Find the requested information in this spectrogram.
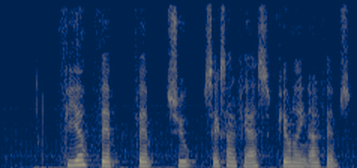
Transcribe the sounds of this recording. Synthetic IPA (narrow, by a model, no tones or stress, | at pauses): fiːɐfem̰fem̰syʊ̰seɡ̥sɐhælfjæɐsfiːɐhunɐðˠe̝ːnɐhælfem̰s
